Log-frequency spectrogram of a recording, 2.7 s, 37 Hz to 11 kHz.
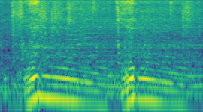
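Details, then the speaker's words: Saturn Astra with returning P2096 check engine code, revved twice: loud, rough, raspy exhaust note seeming to come from under the footwell. Owner suspects a rusted, separated, holed or cracked exhaust, not at the muffler. "that bit of a verbal noise the louder exhaust note seems to be coming almost down under the foot well area"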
